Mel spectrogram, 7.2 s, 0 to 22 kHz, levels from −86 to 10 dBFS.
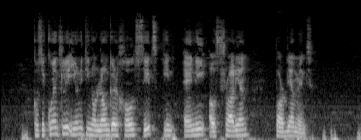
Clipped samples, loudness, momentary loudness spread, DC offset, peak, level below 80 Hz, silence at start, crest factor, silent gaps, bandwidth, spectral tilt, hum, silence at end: under 0.1%; -17 LUFS; 18 LU; under 0.1%; -2 dBFS; -32 dBFS; 0.45 s; 16 dB; none; 12.5 kHz; -7 dB/octave; none; 0 s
